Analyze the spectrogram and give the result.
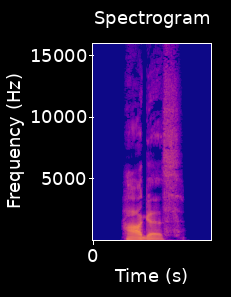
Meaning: genitive singular of Hag
- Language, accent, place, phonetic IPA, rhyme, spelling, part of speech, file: German, Germany, Berlin, [ˈhaːɡəs], -aːɡəs, Hages, noun, De-Hages.ogg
